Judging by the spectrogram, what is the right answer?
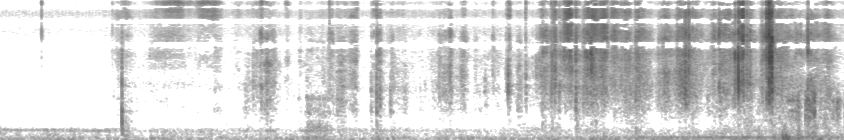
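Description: Paper pages of a book being handled and turned: a few light clicks, then from about five seconds in a stretch of crinkly rustling and crackling with a sharp snap near the end.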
